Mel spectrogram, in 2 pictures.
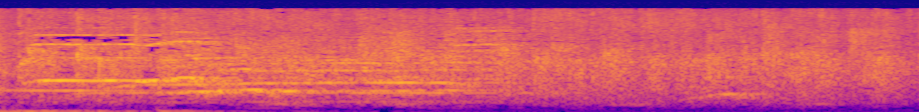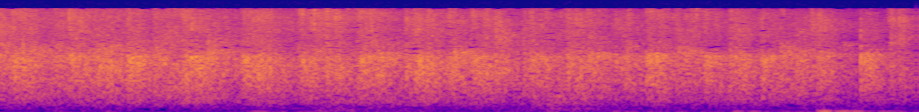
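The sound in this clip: Audience applause at a live reading event: a dense, steady wash of many hands clapping, loudest at the start and easing off slightly while it continues for the whole stretch.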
